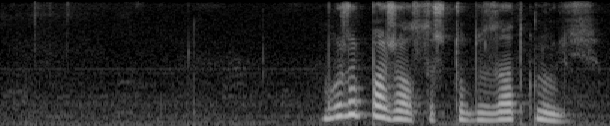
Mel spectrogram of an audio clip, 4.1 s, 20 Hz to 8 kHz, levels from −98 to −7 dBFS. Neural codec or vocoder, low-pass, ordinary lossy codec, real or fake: none; none; none; real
